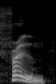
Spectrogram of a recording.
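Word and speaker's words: Frome: yeah so it's not like from yes it's froome that's right with two yes so i was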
